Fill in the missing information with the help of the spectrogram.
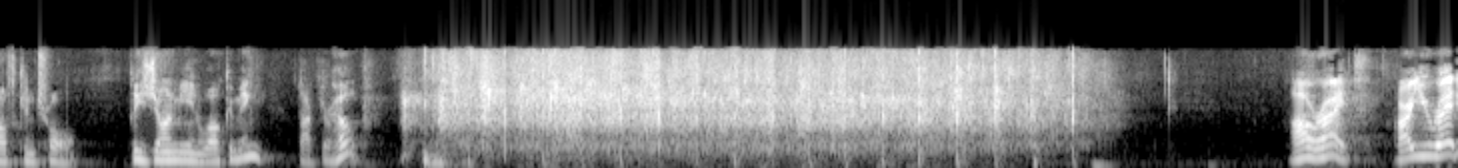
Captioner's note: applause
